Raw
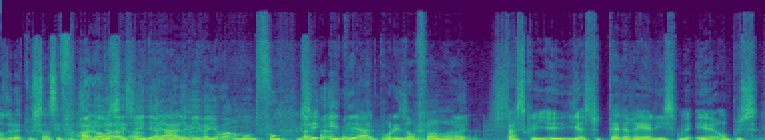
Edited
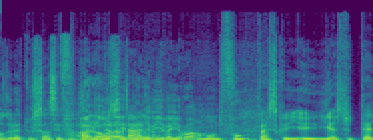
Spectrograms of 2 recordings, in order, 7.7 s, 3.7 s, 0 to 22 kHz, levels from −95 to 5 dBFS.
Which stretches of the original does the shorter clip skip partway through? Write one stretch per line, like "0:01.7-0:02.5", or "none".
0:01.3-0:01.6
0:02.9-0:05.0

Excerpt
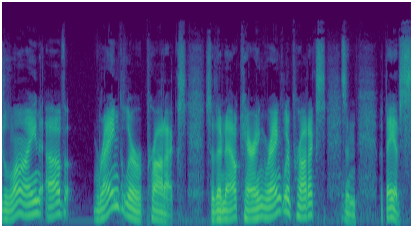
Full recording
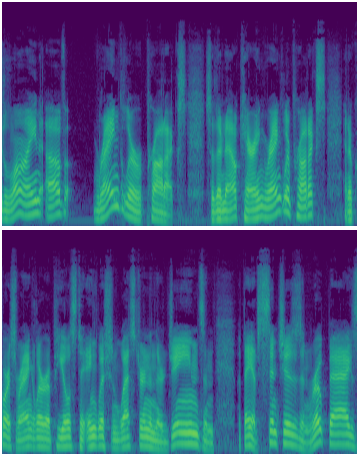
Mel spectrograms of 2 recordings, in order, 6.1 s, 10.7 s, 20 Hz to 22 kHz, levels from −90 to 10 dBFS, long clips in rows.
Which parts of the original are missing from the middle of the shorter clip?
0:05.1-0:08.3

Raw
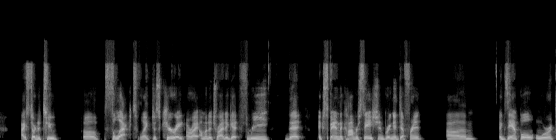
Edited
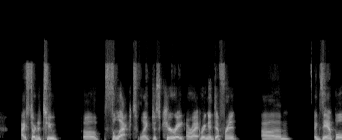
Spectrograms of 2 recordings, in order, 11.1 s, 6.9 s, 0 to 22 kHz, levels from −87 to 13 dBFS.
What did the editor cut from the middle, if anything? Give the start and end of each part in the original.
0:04.0-0:07.7

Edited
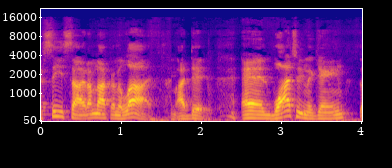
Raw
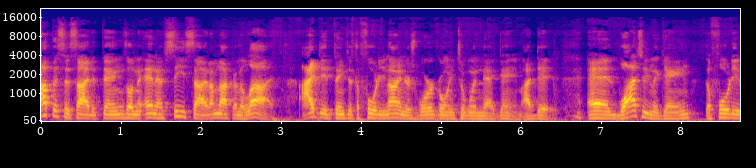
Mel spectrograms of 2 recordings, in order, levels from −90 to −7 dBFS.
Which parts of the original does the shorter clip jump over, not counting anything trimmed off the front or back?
0:03.2-0:05.9

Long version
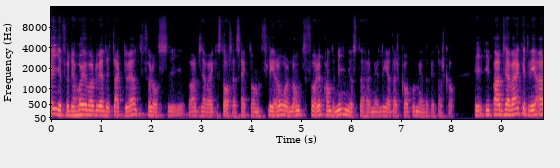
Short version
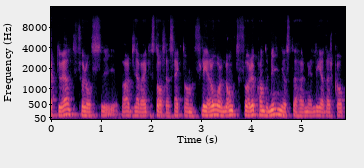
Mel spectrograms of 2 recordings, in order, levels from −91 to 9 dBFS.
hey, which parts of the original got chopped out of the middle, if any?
none

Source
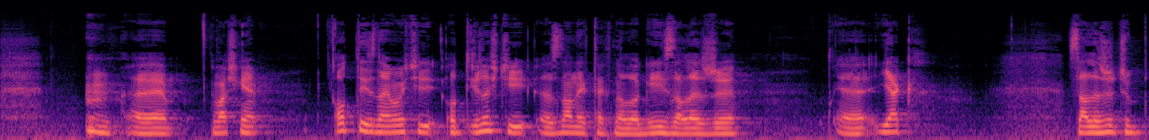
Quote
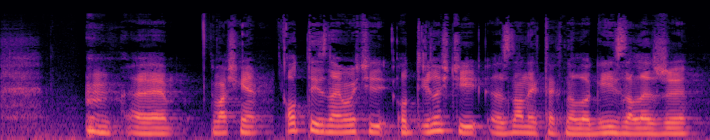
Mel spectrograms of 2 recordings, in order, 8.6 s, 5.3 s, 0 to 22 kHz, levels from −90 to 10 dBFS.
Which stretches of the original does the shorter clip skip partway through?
0:02.0-0:02.4

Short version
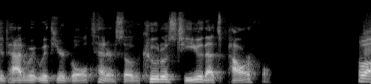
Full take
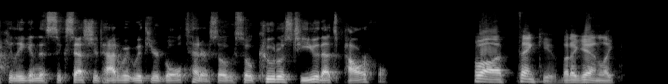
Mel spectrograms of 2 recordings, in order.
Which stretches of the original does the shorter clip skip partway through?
0:02.3-0:02.6

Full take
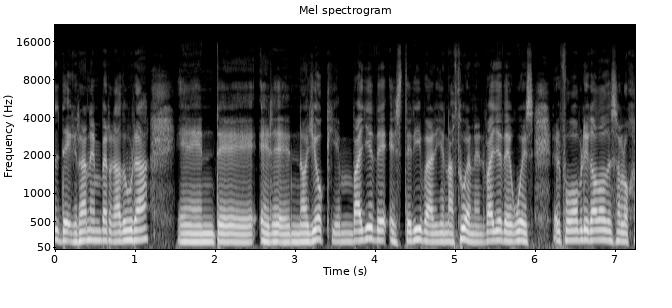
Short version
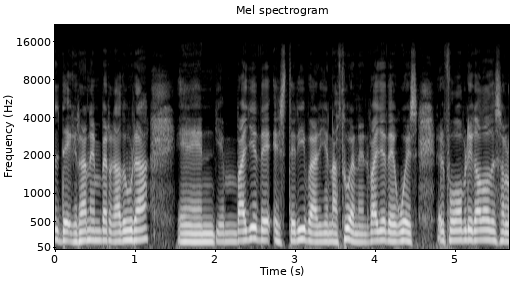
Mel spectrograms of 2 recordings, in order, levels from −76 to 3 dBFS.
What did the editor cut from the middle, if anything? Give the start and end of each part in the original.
0:02.0-0:03.5

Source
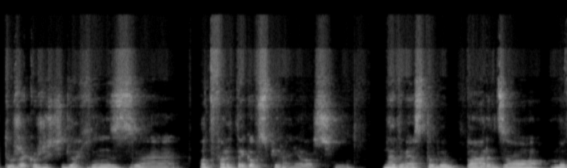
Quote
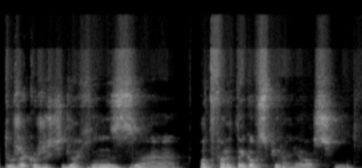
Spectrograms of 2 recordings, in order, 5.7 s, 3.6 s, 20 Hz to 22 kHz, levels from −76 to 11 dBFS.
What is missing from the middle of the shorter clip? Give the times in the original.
none

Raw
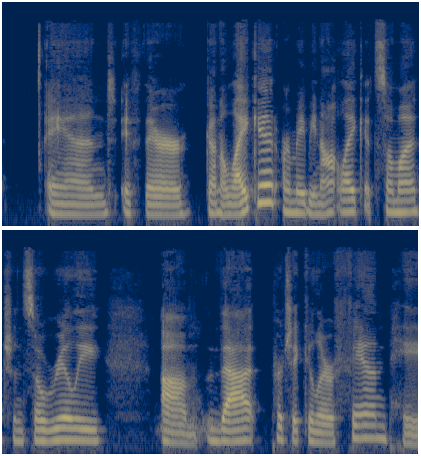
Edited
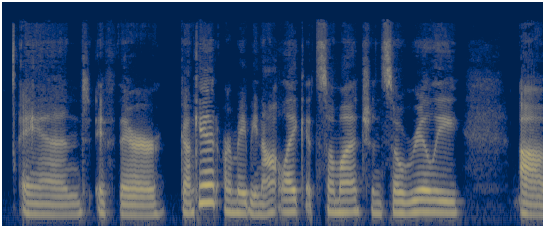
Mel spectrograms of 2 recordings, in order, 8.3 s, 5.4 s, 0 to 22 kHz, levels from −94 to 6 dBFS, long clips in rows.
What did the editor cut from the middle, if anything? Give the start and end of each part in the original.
0:02.2-0:02.5

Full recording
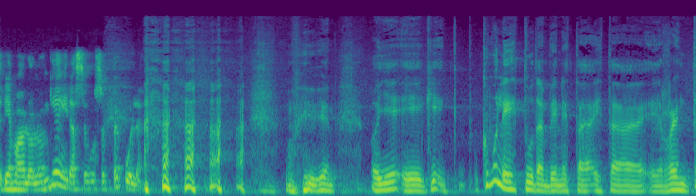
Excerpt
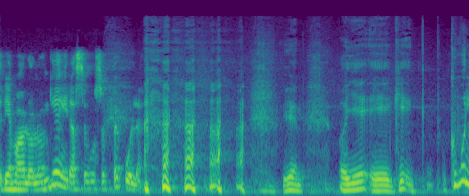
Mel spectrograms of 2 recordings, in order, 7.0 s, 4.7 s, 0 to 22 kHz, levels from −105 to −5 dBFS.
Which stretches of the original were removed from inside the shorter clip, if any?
0:02.8-0:03.2

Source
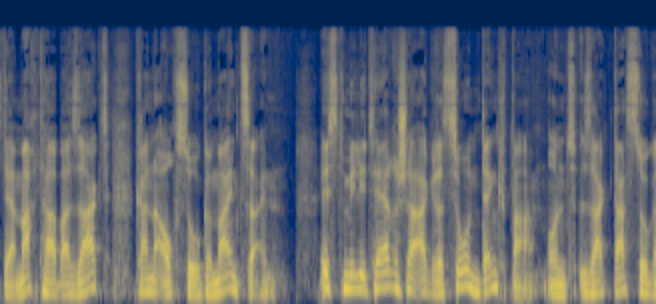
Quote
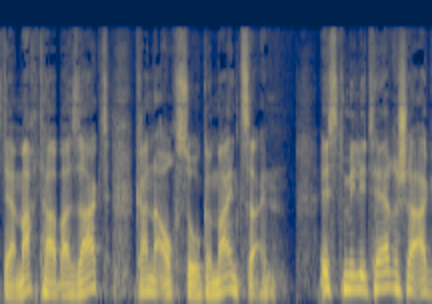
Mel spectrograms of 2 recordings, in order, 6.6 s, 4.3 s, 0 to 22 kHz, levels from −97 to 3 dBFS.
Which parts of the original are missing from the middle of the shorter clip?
none

